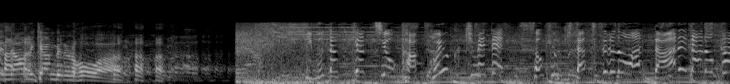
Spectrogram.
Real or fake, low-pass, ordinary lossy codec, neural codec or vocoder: real; 7.2 kHz; none; none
